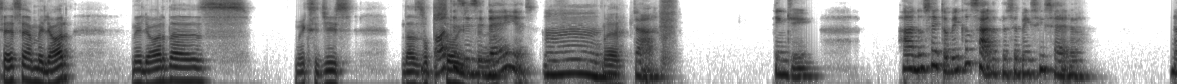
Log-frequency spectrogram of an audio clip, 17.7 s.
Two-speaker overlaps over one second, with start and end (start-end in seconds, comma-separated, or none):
6.3-7.5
